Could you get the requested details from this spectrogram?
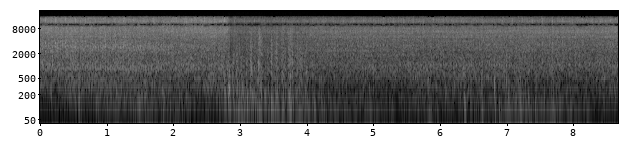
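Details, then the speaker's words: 2012 Western Star 4900FA truck, DD15 diesel at 475 hp with 13-speed manual, engine raised to high idle: steady, even, strong idle with light clatter, no knock or miss; normal high idle. "Now, let's go out and have a listen to the engine running. I'm going to idle it up."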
